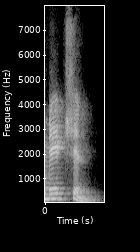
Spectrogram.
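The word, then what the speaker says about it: Mädchen: Now medicine, medicine is the pronunciation.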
